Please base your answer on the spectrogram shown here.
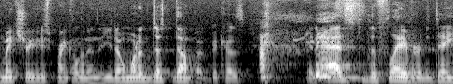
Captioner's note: laugh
